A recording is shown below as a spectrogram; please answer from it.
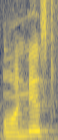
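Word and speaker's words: honest: से आवाज़ निकलती है, क्योंकि एच जो होता है वो साइलेंट होता है, और इसकी वजह से हम क्या यूज़ करते हैं? N. Example is ही इज़ एन ऑनेस्ट politician.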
